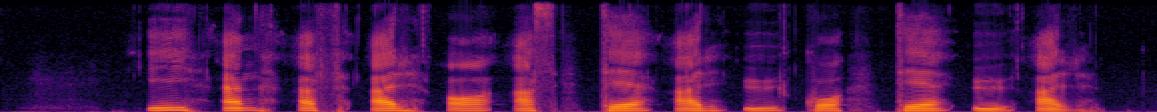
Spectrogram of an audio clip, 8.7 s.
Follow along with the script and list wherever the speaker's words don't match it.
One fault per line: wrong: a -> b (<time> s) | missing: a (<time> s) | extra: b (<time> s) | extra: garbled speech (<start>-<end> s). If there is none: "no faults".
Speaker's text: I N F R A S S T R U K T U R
missing: S (4.2 s)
